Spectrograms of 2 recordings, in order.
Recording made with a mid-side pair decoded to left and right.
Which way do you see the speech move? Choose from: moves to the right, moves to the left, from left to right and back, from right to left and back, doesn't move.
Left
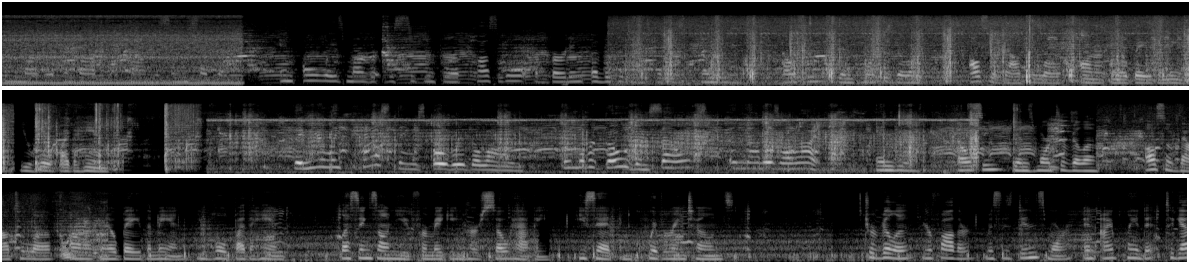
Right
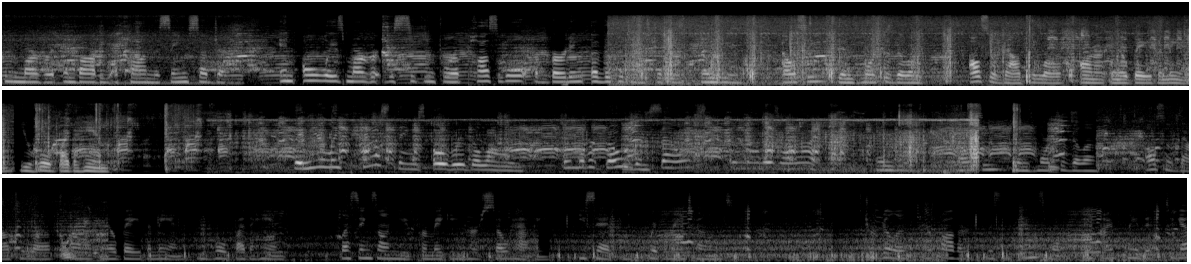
moves to the left.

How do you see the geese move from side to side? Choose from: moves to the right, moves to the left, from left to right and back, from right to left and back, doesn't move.
from right to left and back.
